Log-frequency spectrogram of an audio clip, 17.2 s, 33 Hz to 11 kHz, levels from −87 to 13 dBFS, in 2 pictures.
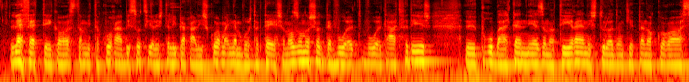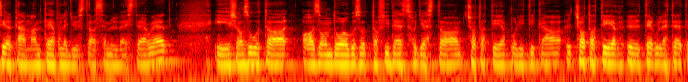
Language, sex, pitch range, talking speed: Hungarian, male, 120-130 Hz, 155 wpm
